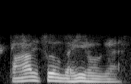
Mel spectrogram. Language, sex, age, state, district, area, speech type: Hindi, male, 18-30, Uttar Pradesh, Jaunpur, rural, conversation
